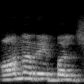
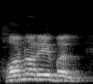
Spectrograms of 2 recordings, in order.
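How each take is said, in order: First: The word begins with a vowel, no h. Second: The word begins with an audible h sound. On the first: The speaker calls it right. "बल्कि ये है ऑनरेबल शब्द है" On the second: The speaker calls it wrong. "नहीं हॉनरेबल"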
